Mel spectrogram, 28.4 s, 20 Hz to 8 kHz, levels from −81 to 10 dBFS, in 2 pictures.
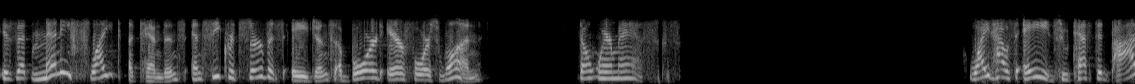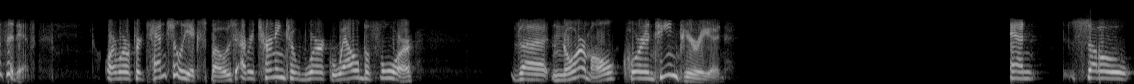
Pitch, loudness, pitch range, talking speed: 240 Hz, -24 LUFS, 220-340 Hz, 80 wpm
